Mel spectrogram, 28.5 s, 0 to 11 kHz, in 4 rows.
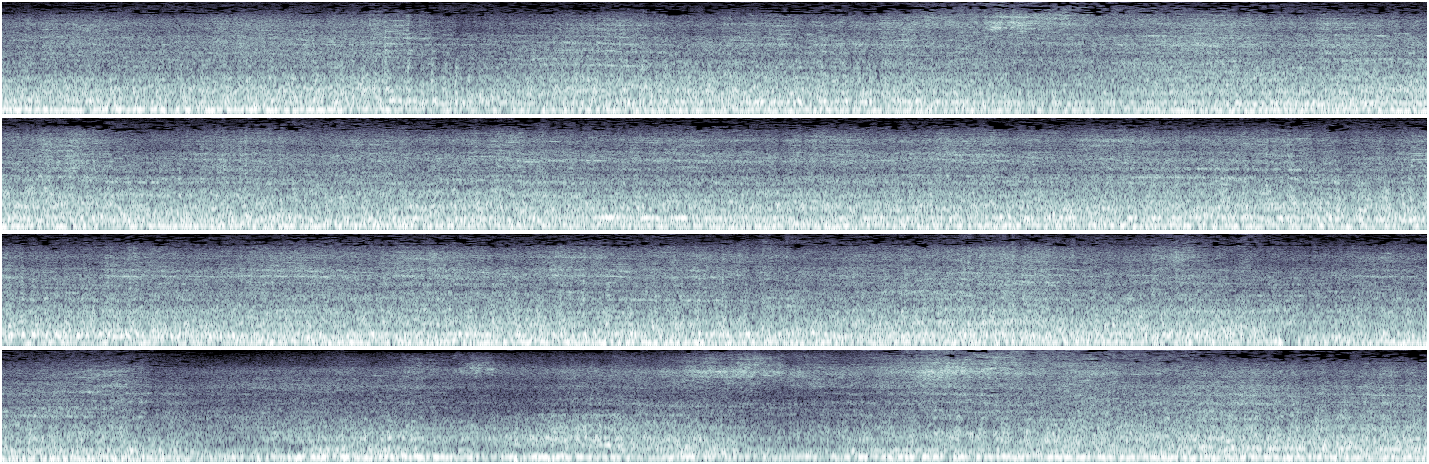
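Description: CN freight train's cars rolling past close by: a steady heavy rumble of steel wheels on the rails with recurring clatter over rail joints. Brief high-pitched squeals rise over it near the start and again about 23 seconds in.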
